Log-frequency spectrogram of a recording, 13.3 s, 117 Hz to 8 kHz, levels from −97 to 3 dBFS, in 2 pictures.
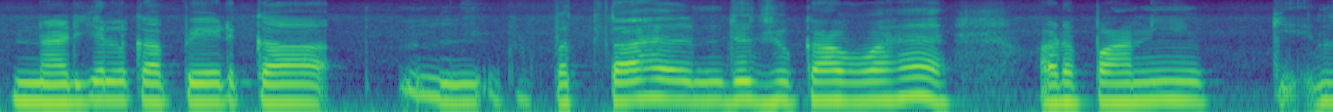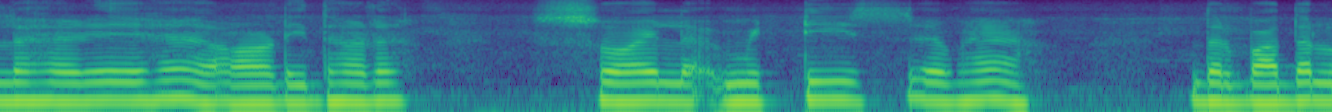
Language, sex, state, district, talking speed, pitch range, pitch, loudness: Hindi, male, Bihar, Supaul, 105 wpm, 170-185 Hz, 180 Hz, -20 LUFS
